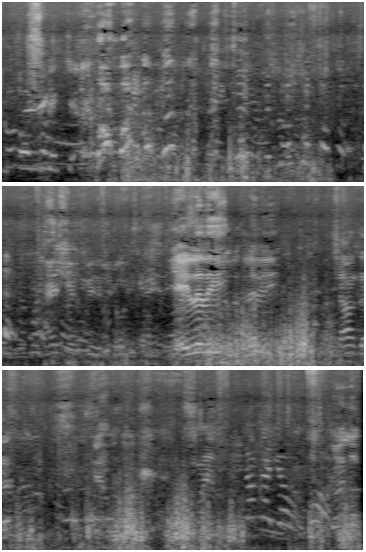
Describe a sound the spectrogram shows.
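Several men talk and laugh nearby.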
